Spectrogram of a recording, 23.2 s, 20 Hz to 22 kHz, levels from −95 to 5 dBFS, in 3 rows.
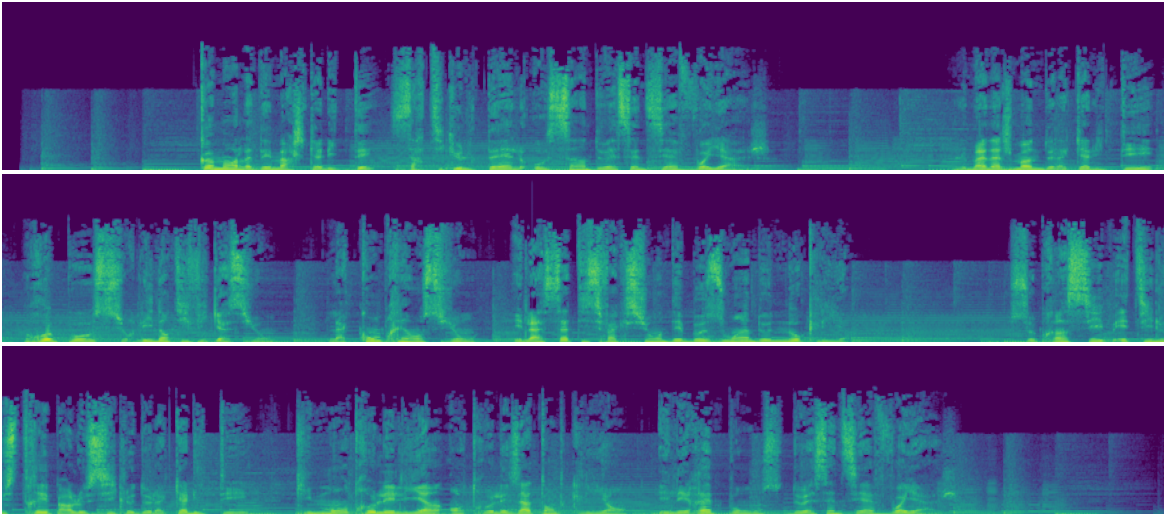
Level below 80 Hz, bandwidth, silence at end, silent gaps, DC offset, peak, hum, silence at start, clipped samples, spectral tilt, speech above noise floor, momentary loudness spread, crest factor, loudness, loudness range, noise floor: -38 dBFS; 16.5 kHz; 0.45 s; none; under 0.1%; 0 dBFS; none; 0.25 s; under 0.1%; -4.5 dB/octave; 28 dB; 19 LU; 18 dB; -18 LUFS; 3 LU; -45 dBFS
